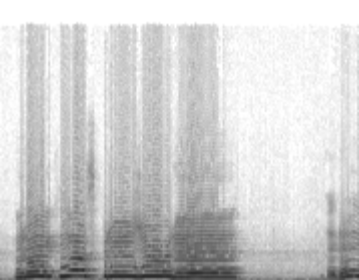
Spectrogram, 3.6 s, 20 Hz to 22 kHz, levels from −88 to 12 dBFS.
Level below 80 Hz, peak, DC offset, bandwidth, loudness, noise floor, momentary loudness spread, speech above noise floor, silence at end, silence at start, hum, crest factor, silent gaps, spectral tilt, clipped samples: -46 dBFS; -4 dBFS; under 0.1%; 10 kHz; -10 LUFS; -40 dBFS; 9 LU; 30 dB; 0 s; 0.15 s; none; 6 dB; none; -5 dB/octave; under 0.1%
